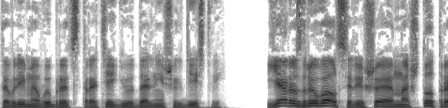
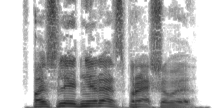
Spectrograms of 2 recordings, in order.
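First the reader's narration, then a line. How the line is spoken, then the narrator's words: Orc's growl. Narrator (Russian): прорычал орк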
